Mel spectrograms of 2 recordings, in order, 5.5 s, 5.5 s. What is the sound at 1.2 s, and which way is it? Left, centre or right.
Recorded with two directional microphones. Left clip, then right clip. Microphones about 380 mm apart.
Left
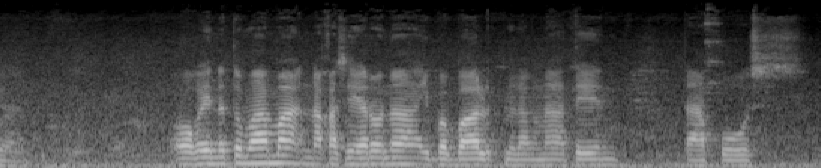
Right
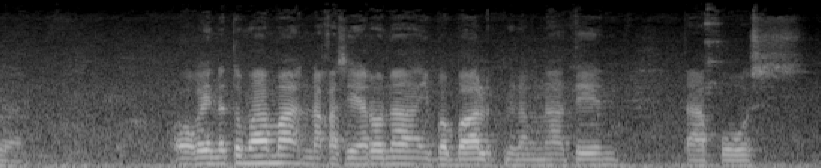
Speech, centre.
